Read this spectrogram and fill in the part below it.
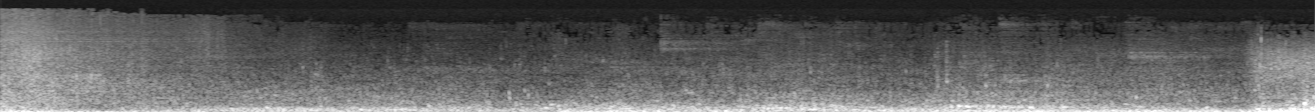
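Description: A low, muffled underwater rumble drones on steadily.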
